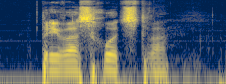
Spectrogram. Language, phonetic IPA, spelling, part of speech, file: Russian, [prʲɪvɐˈsxot͡stvə], превосходство, noun, Ru-превосходство.ogg
- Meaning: 1. superiority 2. excellence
